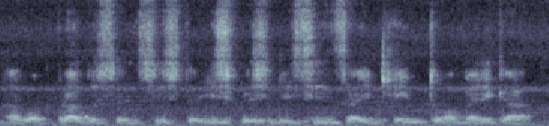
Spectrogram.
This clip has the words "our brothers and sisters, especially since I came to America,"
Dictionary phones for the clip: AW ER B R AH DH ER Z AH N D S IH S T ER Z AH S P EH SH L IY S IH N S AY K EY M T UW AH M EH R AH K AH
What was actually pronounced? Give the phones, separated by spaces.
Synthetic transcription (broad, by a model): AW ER B R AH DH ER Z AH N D S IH S T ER AH S P EH SH L IY S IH N S AY K EY M T UW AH M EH R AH K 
